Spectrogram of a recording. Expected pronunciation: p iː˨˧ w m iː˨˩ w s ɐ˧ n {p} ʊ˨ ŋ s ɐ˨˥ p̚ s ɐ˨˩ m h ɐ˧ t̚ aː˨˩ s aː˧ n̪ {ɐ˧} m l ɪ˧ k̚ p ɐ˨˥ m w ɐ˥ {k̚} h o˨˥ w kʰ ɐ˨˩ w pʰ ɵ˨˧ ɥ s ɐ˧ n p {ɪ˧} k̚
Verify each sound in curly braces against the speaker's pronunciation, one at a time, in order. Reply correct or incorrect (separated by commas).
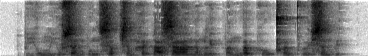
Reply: correct, incorrect, incorrect, correct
